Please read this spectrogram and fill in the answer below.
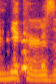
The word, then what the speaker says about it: knickers: And like, you know, they're wearing their knickers and they're like, whoa, my dad Scott, careful. – The dive. Yeah, you heard me. I said knickers. Knickers. – Silent K.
